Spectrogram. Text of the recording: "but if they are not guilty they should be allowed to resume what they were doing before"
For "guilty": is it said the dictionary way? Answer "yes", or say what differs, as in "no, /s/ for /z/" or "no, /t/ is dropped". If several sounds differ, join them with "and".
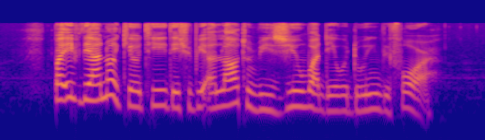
yes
